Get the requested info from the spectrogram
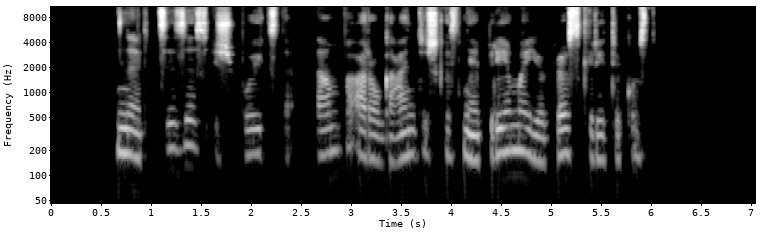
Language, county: Lithuanian, Telšiai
